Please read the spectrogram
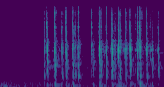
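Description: Computer-keyboard typing sound effect: rapid keystrokes in quick runs, starting about half a second in, with a brief gap after the first run.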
